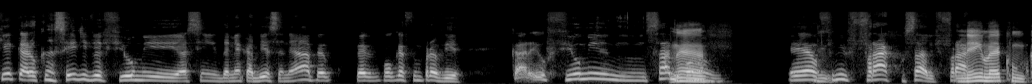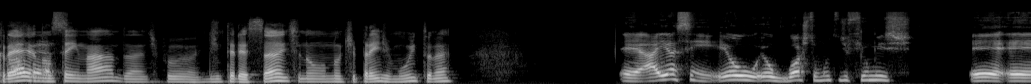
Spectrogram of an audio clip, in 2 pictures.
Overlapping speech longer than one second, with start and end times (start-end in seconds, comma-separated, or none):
9.5-11.1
